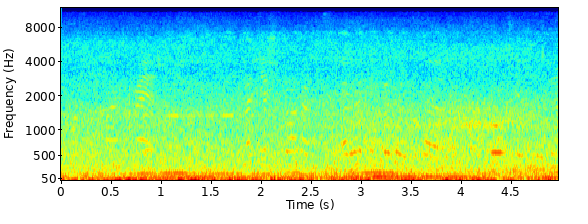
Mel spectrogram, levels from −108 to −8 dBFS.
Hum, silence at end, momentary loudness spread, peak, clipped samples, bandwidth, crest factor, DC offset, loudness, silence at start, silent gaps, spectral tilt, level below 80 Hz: none; 0 s; 6 LU; -12 dBFS; under 0.1%; 8.6 kHz; 12 dB; under 0.1%; -32 LUFS; 0 s; none; -7 dB/octave; -32 dBFS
